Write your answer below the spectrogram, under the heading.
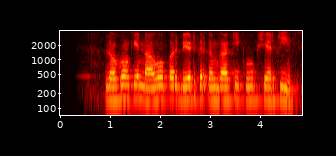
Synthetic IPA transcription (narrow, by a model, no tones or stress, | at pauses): loːɡõkenaːʋõpɐɾbeːʈʰkəɾɡə̃ŋɡaːkikuːbʃeːəɾkiː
